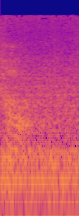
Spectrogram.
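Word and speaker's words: Taliaferro: That name is also pronounced Tolliver, even though it's spelled the same thing, same way.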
